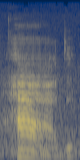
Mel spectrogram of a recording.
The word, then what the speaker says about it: had: E na pronúncia este a vai ficar com a boca mais aberta. É um som de é com a boca mais aberta. Porque se eu falar com a boca mais fechada, fica o mesmo som de cabeça.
